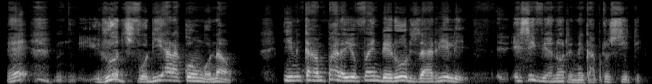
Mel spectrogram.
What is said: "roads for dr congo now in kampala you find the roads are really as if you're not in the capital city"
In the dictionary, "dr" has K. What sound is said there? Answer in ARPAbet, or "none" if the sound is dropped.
none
